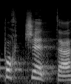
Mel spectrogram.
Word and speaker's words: porchetta: coup en cuisine de la porchetta connaissez-vous la porte kate ça s'écrit pour chattam et ça se dit pour porte shehata c'est comme si tu me disais moi avec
